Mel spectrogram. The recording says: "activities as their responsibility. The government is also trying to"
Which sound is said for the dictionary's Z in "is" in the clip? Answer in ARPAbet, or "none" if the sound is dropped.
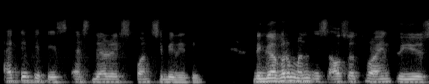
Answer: S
